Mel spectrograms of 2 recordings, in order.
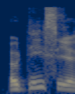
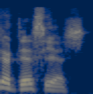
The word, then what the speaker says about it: Odius: you know right I I recorded the audio book right 19 hours and Odus is what I said but no it's odius awesome never knew that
